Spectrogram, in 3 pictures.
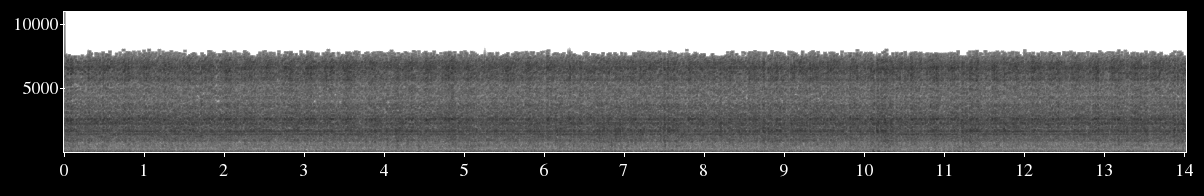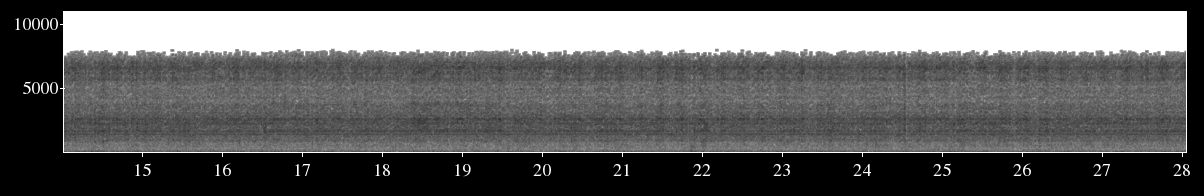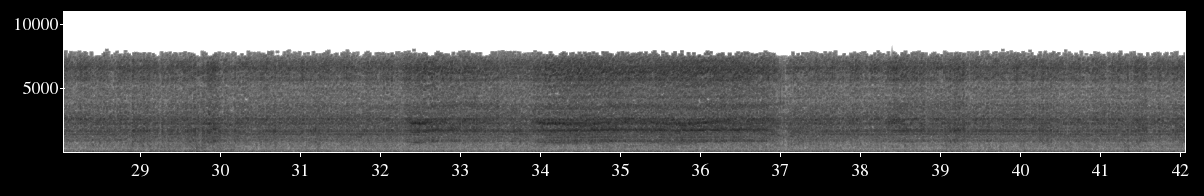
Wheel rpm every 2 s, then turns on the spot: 230, 230, 230, 230, 230, 240, 230, 230, 230, 240, 240, 230, 240, 230, 230, 240, 230, 220, 230, 230, 230.
none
